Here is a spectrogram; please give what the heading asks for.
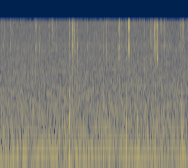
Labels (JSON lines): {"label": "ambient", "recorder": "HydroMoth"}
